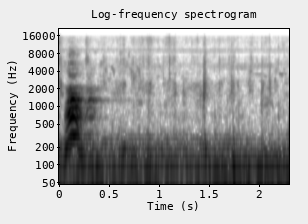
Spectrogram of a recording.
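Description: A dog barking once, a single short bark just after the start.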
